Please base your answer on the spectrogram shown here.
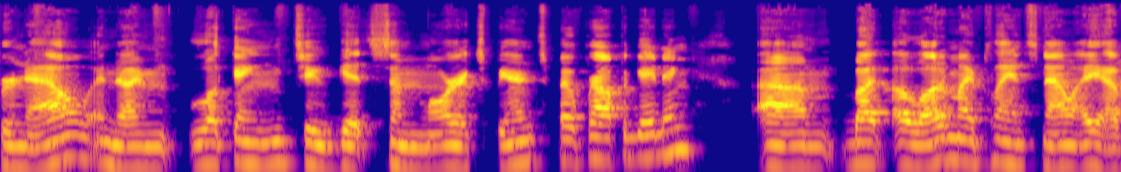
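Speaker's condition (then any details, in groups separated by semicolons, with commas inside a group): Cerebral palsy; from birth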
